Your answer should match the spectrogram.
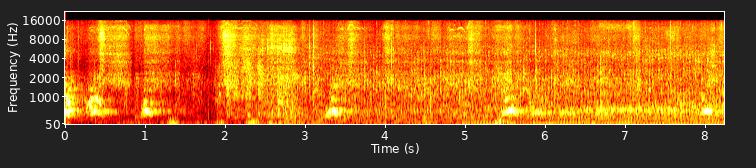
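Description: A few short, faint whimpers from a dog, and from about five seconds in the steady low hum of a vehicle engine running nearby.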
